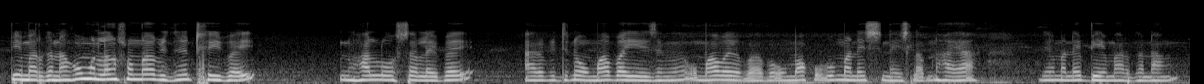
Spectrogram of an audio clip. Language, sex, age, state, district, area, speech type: Bodo, female, 60+, Assam, Chirang, rural, spontaneous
